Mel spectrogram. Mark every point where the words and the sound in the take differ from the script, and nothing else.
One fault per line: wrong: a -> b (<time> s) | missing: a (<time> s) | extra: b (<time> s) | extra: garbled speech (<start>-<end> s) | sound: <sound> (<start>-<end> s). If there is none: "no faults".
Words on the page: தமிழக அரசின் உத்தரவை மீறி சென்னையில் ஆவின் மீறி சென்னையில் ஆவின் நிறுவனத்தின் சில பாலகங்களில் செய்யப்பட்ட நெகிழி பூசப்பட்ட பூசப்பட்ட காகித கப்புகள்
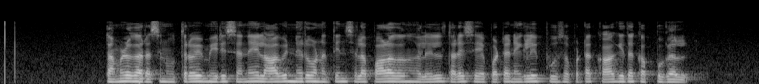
missing: மீறி சென்னையில் ஆவின் (2.9 s)
extra: தடை (4.5 s)
missing: பூசப்பட்ட (5.9 s)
